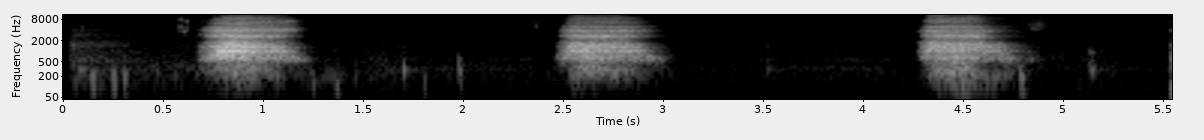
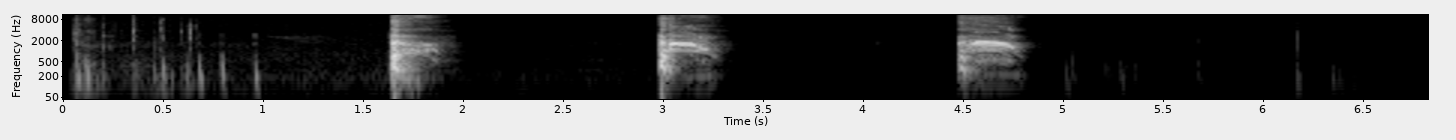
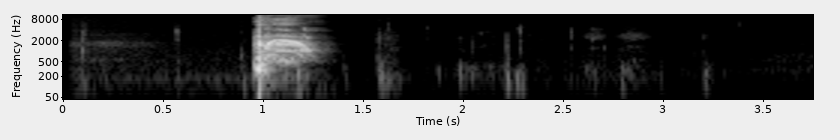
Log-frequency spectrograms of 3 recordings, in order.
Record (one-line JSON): {"exhalation_length": "5.5 s", "exhalation_amplitude": 15982, "exhalation_signal_mean_std_ratio": 0.33, "three_cough_length": "6.8 s", "three_cough_amplitude": 32768, "three_cough_signal_mean_std_ratio": 0.22, "cough_length": "3.8 s", "cough_amplitude": 32768, "cough_signal_mean_std_ratio": 0.22, "survey_phase": "alpha (2021-03-01 to 2021-08-12)", "age": "65+", "gender": "Female", "wearing_mask": "No", "symptom_none": true, "smoker_status": "Ex-smoker", "respiratory_condition_asthma": false, "respiratory_condition_other": false, "recruitment_source": "REACT", "submission_delay": "24 days", "covid_test_result": "Negative", "covid_test_method": "RT-qPCR"}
